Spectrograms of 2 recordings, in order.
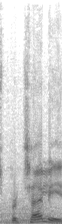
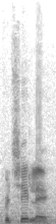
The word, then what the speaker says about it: Pertile: But, well, it's in the system as Pertelli, so I completely get it. You've done 2 races where we've called him Pertelli, and now we have to switch to the right pronunciation of Pertile. So yeah, it is a difficult switch to make. I should just know that, though. Pertile, that's proper, but I guess I'm improper.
